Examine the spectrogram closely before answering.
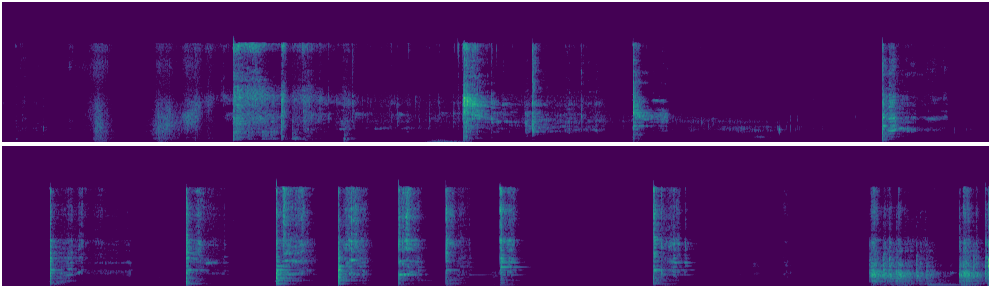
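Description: Metal spatula scraping and knocking against a steel wok and serving bowl as cooked curry is scooped out: wet scrapes at first, then a string of sharp clinks, some ringing briefly.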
